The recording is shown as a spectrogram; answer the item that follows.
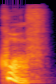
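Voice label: "quaff", English, British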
